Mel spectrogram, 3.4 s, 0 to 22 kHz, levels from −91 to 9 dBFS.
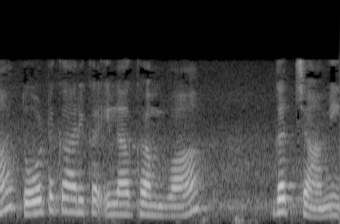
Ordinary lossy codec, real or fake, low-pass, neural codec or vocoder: MP3, 32 kbps; real; 7.2 kHz; none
